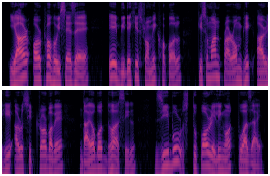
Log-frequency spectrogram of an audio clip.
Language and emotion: Assamese, neutral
